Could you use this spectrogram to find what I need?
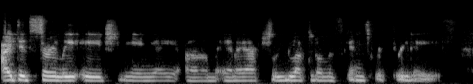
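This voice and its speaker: With a Washington DC accent, a woman speaks in a fairly low, somewhat breathy voice and flat, monotone intonation, her loudness swinging widely in a dry, close sound with no echo. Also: moderate pace. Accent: very American, DC. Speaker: winemaker. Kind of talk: interview.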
